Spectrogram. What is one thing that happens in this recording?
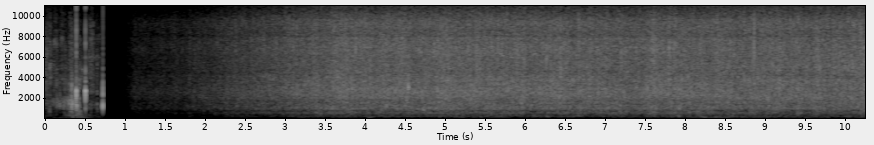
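Water in a river rushes and gurgles steadily.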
